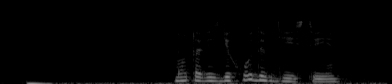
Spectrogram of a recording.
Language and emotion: Russian, neutral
